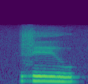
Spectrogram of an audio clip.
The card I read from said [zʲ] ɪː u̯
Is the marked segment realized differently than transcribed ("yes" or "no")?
yes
